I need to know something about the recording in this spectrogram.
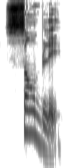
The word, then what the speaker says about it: sembler: So EM will give you the sound en. Okay, so you don't pronounce the M, you just get the sound en. Sembler.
